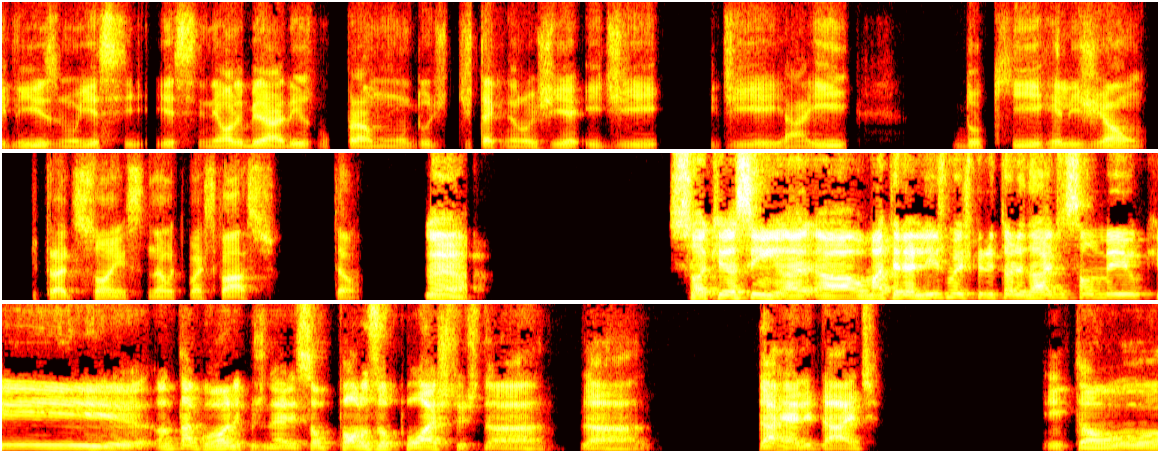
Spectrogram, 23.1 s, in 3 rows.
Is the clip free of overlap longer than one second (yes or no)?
yes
